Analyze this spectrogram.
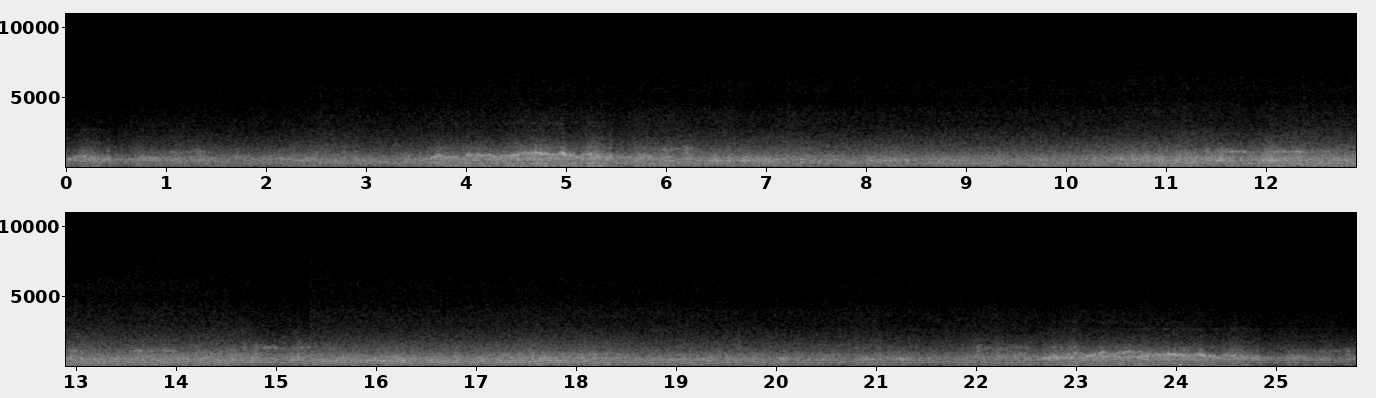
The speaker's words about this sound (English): Storms and severe weather episodes often worry people or scare them, but as winds dissipate, they can have an expected benefit. Winds transform into relaxing sounds of whooshing and buffeting breezes.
